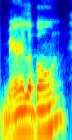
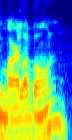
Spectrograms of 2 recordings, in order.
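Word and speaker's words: Marylebone: going to pronounce it Mary labone but um found a YouTuber that said no it's actually Mar labone is how you would pronounce it in England uh so I corrected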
